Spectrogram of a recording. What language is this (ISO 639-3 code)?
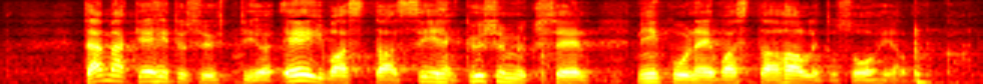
fin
